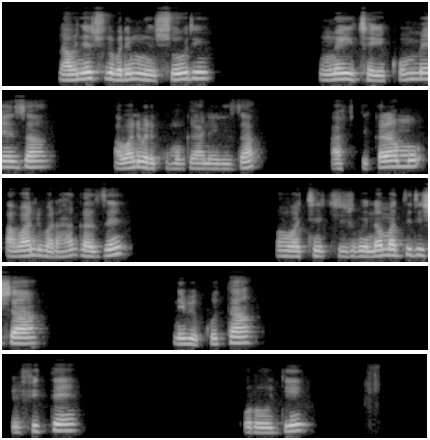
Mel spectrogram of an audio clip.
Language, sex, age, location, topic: Kinyarwanda, female, 25-35, Nyagatare, education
